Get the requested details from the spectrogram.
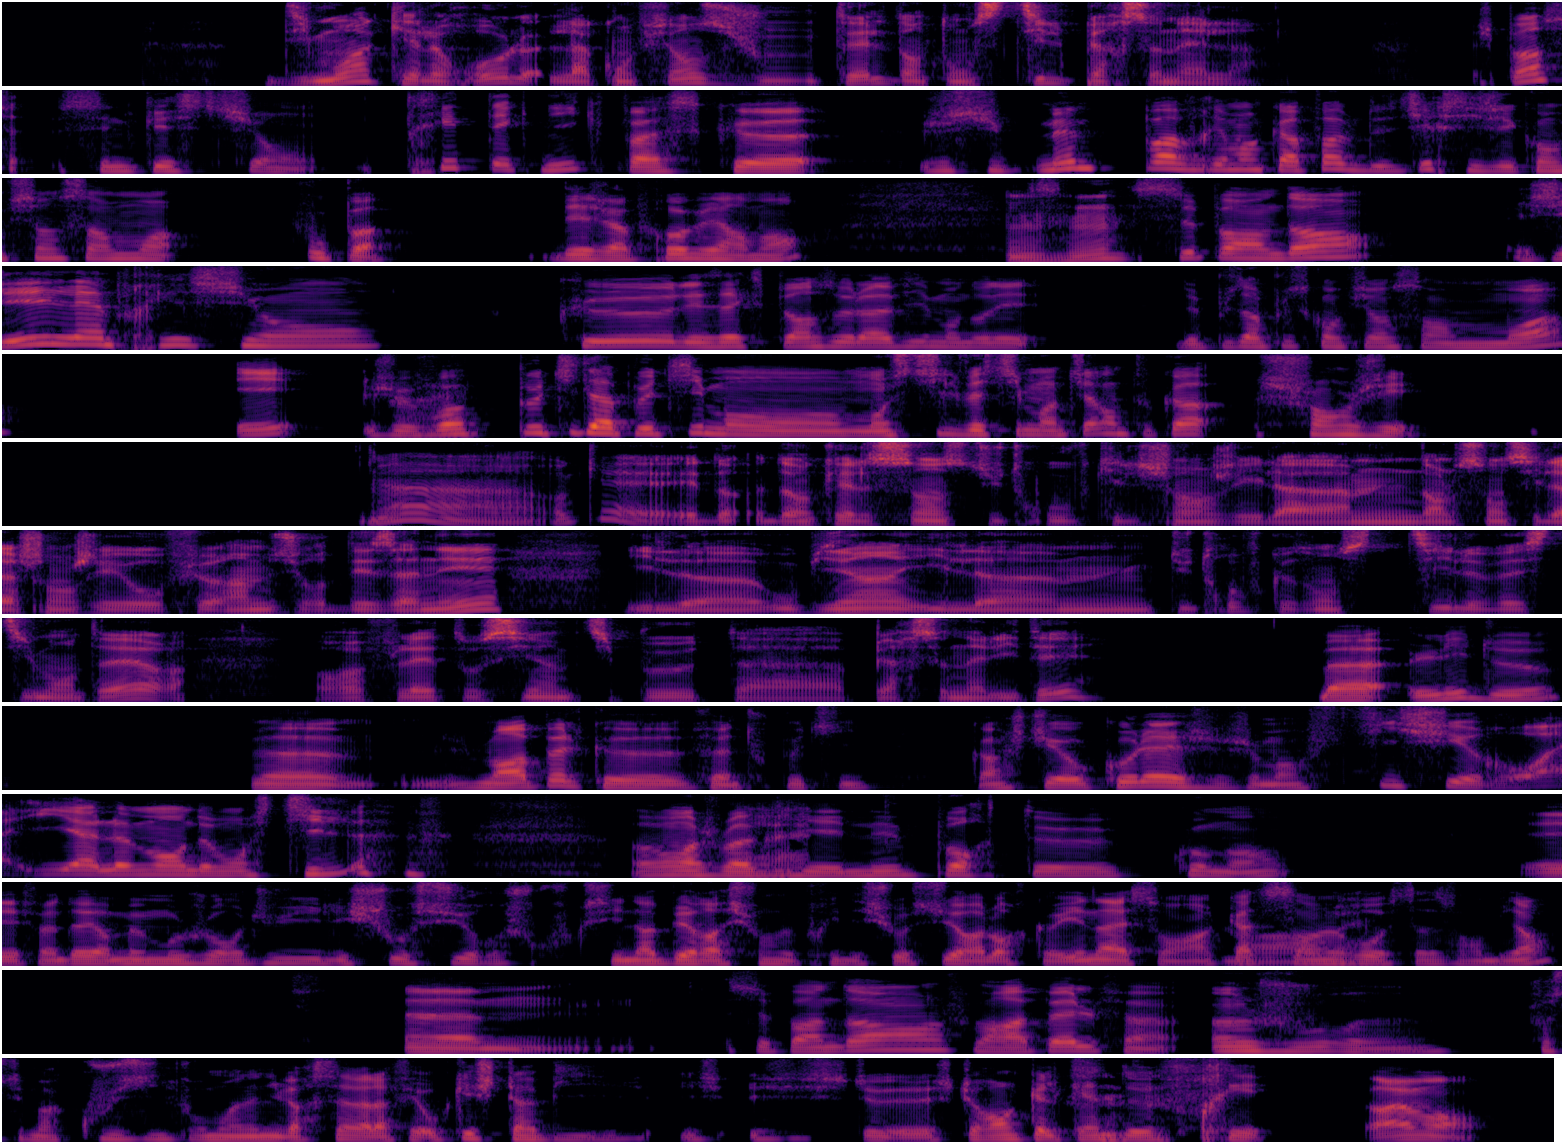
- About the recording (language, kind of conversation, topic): French, podcast, Quel rôle la confiance joue-t-elle dans ton style personnel ?
- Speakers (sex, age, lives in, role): male, 30-34, France, guest; male, 35-39, Belgium, host
- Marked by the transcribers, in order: stressed: "royalement"; chuckle; chuckle; stressed: "frais, vraiment"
